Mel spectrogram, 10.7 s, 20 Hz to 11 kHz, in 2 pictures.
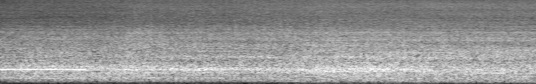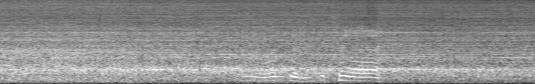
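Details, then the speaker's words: Used 1998 Workforce 8-inch bench grinder, 120 V 5 A, with wire brush and stone wheels: smooth, steady whir at constant pitch, no knocks, rattles or wobble; normal running. "1998 hey it still works good things are probably even built built better back then"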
